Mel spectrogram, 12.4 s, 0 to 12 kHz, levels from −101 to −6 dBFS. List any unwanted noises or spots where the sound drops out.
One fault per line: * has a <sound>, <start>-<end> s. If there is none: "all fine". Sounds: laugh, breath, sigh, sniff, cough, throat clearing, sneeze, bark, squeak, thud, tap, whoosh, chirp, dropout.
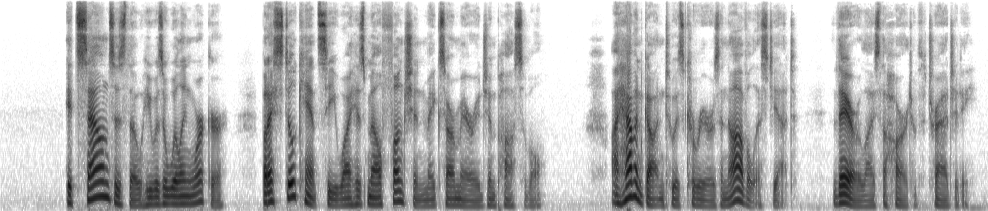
all fine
